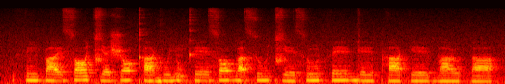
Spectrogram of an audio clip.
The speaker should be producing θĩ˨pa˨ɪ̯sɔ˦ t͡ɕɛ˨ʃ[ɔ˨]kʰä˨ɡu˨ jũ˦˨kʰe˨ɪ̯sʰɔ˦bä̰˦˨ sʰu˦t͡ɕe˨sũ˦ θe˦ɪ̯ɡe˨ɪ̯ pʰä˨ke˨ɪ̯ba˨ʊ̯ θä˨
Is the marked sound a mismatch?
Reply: yes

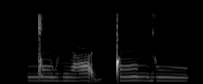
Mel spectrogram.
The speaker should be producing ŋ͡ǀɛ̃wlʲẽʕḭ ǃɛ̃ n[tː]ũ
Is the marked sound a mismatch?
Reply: yes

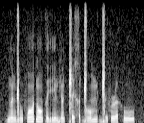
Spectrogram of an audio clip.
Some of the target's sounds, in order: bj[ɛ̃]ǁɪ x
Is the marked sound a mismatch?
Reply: yes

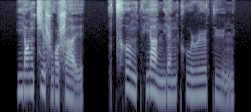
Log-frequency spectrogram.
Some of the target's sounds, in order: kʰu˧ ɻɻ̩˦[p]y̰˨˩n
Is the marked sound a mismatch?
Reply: yes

